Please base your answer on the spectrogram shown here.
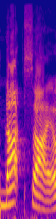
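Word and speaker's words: Natsai: with them uh oh she said not Psy okay that's how you pronounce her name okay so I okay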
